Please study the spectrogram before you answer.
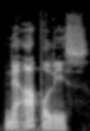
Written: Neapolis

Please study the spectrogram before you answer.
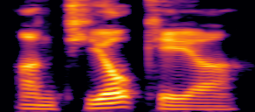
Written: Antiocheia

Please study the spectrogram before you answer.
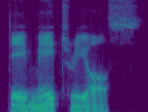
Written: Demetrios

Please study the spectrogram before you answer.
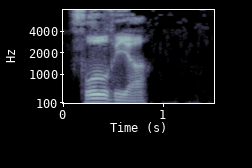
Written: Fulvia

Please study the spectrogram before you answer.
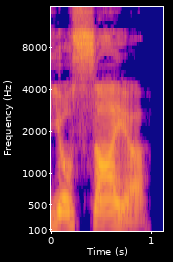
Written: Josiah

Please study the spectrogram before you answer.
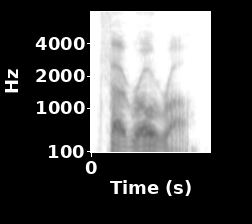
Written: Ferorah

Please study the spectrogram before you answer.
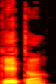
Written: Geta

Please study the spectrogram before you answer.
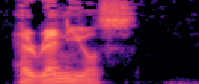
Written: Herennius

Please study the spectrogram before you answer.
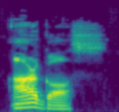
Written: Argos

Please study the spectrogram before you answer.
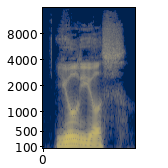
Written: Julius

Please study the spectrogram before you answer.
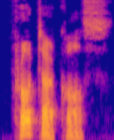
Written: Protarchos

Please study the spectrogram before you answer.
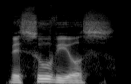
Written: Vesuvius

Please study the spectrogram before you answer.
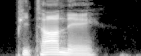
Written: Pitane

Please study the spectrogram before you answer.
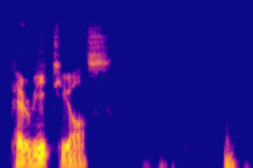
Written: Peritios

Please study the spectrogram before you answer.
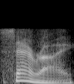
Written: Sarai

